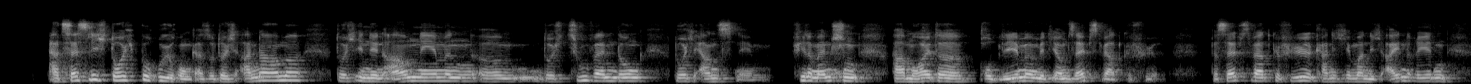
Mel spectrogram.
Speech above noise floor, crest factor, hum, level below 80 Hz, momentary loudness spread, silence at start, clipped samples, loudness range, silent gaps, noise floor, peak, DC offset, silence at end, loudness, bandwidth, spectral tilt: 29 dB; 12 dB; none; -72 dBFS; 10 LU; 0.5 s; under 0.1%; 3 LU; none; -51 dBFS; -10 dBFS; under 0.1%; 0.1 s; -23 LUFS; 8.6 kHz; -5 dB/octave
